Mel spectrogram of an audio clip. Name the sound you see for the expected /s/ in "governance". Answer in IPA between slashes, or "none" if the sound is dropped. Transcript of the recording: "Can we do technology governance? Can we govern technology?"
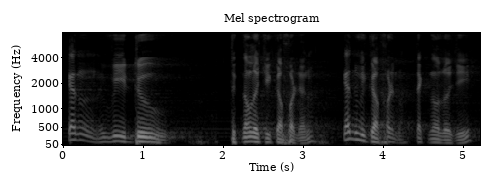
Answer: none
